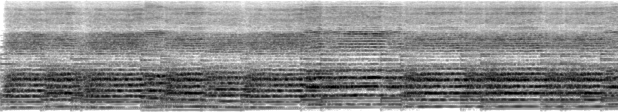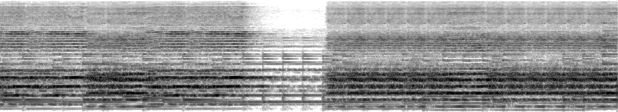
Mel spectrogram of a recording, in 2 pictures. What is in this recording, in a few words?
Joy to the world Tenor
